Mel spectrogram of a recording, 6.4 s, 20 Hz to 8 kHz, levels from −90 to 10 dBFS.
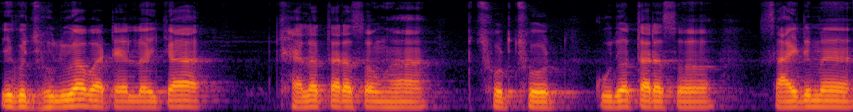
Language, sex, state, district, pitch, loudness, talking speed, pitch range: Bhojpuri, male, Bihar, Muzaffarpur, 115 Hz, -15 LUFS, 120 wpm, 110-120 Hz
